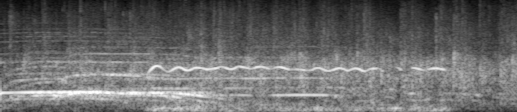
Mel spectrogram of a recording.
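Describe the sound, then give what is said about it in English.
A live crowd in Philadelphia cheers and whistles for a few seconds, with a steady wash of applause and voices beneath a long, wavering whistle rising over the noise. “Are you ready, Philadelphia? Oh, what a lovely, lovely crowd.”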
